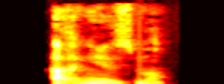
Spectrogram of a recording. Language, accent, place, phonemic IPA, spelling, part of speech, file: French, France, Lyon, /aʁ.ɲøz.mɑ̃/, hargneusement, adverb, LL-Q150 (fra)-hargneusement.wav
- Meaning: belligerently, aggressively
